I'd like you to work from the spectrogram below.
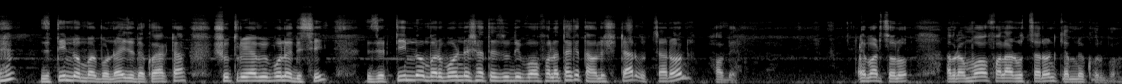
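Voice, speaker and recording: A young man teaching a pronunciation lesson, explaining step by step, repeating points and asking his students questions. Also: a little high.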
